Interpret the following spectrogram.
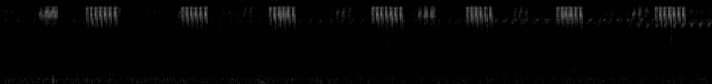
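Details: Graceful bush-cricket, Pachytrachis gracilis, singing at Vela Ucka, Croatia, on 30 July 2023: high, hissing buzzy chirps in short bursts, about eight in seven seconds, spaced roughly a second apart, over a quiet background.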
